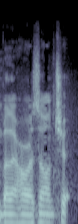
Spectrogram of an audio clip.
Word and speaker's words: Belo Horizonte: In my brain, ONTE does not get pronounced ch. I didn't find out that was a ch sound until about 5 minutes before we went live.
